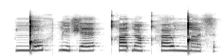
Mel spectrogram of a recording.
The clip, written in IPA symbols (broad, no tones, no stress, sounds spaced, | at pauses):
ŋ͡ǃ o x ɓ ĩ ʃ ɛ | qʰ ə ɗ ə̃ qʰ ʏ ʊ̯ ŋ͡ǃ ə̃ s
